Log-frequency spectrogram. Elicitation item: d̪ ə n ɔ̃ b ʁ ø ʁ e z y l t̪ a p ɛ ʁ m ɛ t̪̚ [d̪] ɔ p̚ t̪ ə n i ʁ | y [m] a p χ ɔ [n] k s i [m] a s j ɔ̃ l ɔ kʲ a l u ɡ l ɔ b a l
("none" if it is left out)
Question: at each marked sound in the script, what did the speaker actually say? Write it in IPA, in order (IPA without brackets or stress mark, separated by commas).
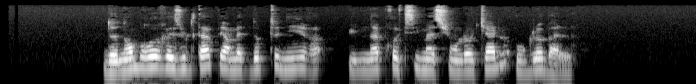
d̪, n, none, m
